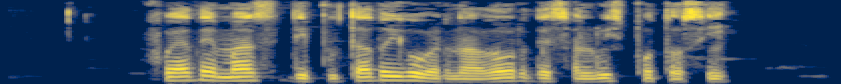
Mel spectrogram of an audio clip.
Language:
Spanish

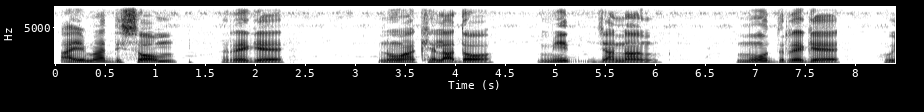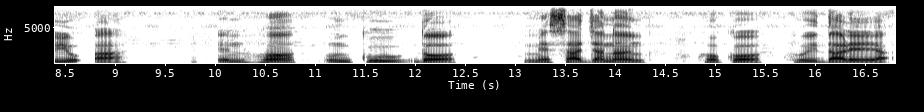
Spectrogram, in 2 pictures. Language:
Santali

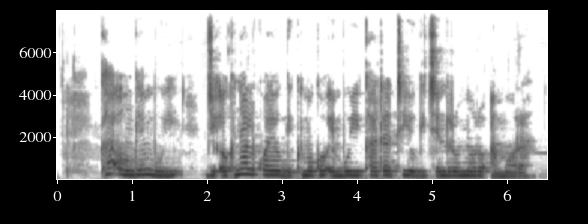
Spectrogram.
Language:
Luo (Kenya and Tanzania)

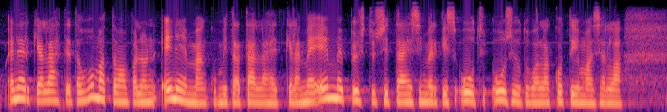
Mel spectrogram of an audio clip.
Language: Finnish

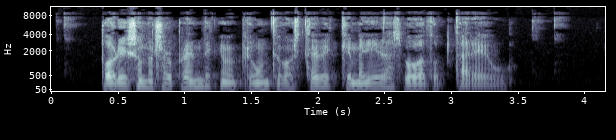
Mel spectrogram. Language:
Galician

